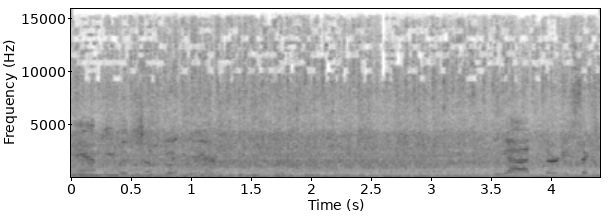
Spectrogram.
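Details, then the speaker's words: Third-gen car first start after two years off, after fuel pressure regulator cleaned, fuel pressure set to 45 psi and TPS set: deep loud exhaust rumble at idle with unsteady hunting beat, computer unhappy with injectors; rough idle, cause unconfirmed. "injectors so the computer's not happy about that it hasn't run in two years"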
